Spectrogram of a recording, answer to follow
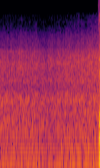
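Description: Steady background rumble of vehicles, an even noisy wash with no clear engine note or single event standing out.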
